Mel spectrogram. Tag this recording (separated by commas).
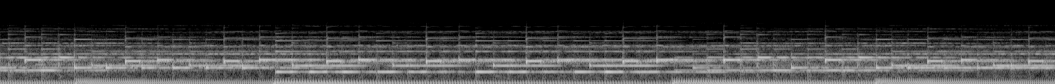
Sampler, Music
